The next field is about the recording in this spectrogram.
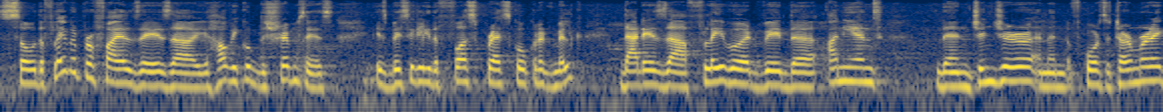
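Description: A man's high voice holds a fairly even intonation. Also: moderate pace. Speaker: executive chef. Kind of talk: casual interview. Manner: halting, repeats words.

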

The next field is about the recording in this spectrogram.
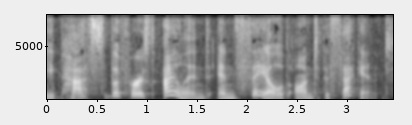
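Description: A woman speaks fairly slowly at a medium pitch, her tone fairly bright. Her voice has vocal fry and big pitch swings.

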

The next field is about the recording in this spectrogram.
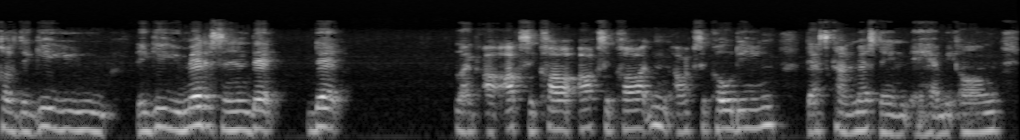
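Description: A woman's fairly low, somewhat breathy voice, fairly even in intonation, at a fairly slow pace. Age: 40s. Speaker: podcast preacher. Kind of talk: sermon. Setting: seated in a chair. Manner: repetitive.

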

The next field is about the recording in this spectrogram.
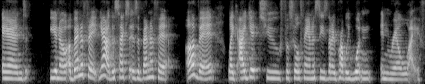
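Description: An unremarkable speaking voice from a woman with an American accent, fairly high-pitched, with fairly even intonation, a moderate pace, and a very clean recording over a silent background. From Cincinnati, Ohio. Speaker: adult film performer. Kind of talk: casual chat.

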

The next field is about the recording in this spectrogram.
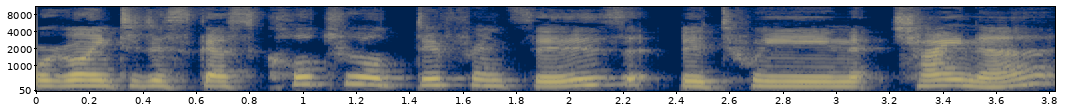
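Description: A woman with a plain, everyday voice speaks at a fairly slow pace in a fairly high pitch with ordinary pitch variation. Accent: American. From United States. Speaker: English teacher and podcast host. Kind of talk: casual interview. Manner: clear, upbeat.

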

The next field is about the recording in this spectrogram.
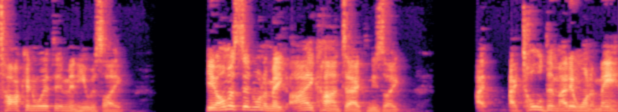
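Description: Very fast and somewhat breathy, this voice carries lively intonation and an American accent. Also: man. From US South, Louisiana. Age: 40s. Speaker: podcast host and massage therapist. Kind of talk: casual chat.

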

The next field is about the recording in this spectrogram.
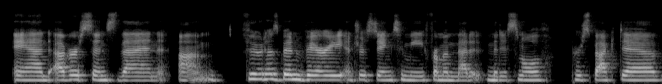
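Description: The speaker talks in a flat, monotone way with an American accent. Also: woman. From US South, Georgia. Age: 20s. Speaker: sports nutritionist. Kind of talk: casual interview.

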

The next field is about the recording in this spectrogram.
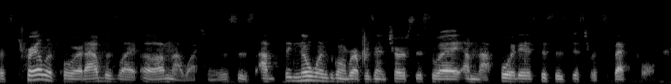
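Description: A woman is speaking. Her intonation is lively. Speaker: podcast guest. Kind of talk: casual chat.

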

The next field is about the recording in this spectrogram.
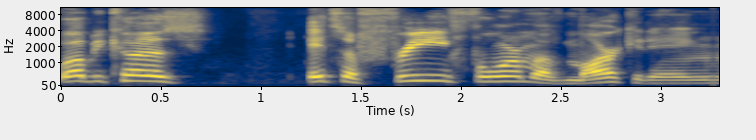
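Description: At a fairly slow pace, a man with an American accent and an unremarkable speaking voice talks with lively intonation. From Illinois and rural Alabama. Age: 20s. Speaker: rapper. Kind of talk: casual chat.

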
